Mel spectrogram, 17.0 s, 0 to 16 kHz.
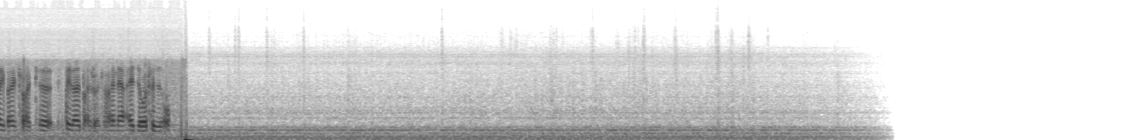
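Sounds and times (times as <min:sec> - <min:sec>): light aircraft engine and propeller: 0:00.0 - 0:13.3.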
